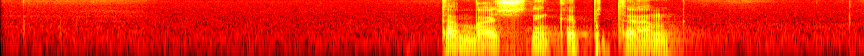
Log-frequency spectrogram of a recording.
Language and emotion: Russian, neutral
